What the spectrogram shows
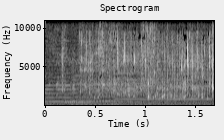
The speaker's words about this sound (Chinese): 奥兹走到碗橱跟前。伸手从上面的一层搁板上取下一个方形绿瓶子，把里面的东西倒在一个雕着美丽花饰的绿色的碟子里。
